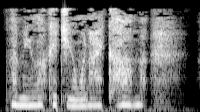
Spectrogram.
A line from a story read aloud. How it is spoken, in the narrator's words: I whispered, gasping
